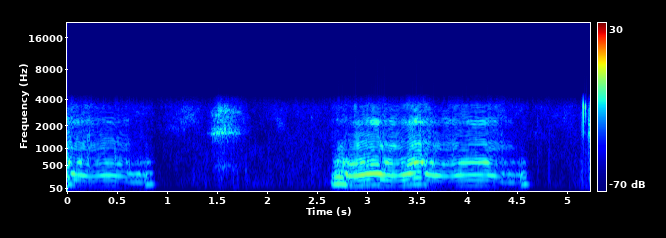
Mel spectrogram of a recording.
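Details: Man snoring in bed: two loud, rattling, voiced breath sounds separated by a quiet pause.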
